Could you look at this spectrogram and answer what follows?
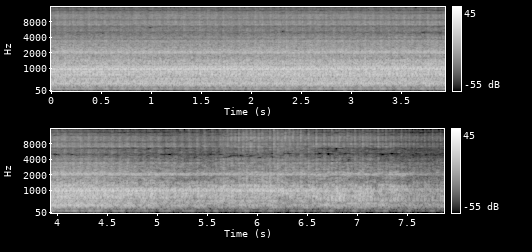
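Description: A Janome serger finishing a fabric edge runs at a steady high-speed whir with a fast mechanical chatter. It is loud and close, eases off slightly near the end, and no one talks.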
